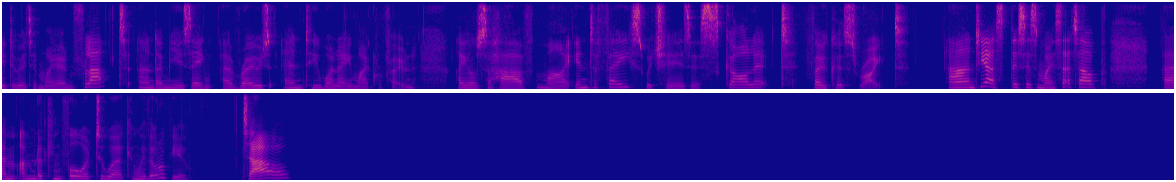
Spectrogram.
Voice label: Italian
